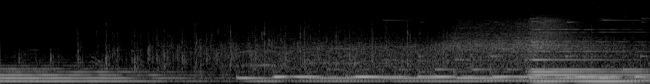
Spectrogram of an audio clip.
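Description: Marching band show music: held sustained chords under quick, repeated keyboard mallet percussion notes from the front ensemble. A noisy swell builds through the second half, and a new, louder chord comes in about five seconds in.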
